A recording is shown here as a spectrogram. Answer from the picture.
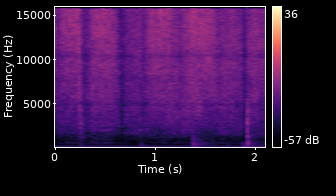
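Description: Cloth wiping and buffing a stainless steel sink, a faint rubbing, with a light knock near the end.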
